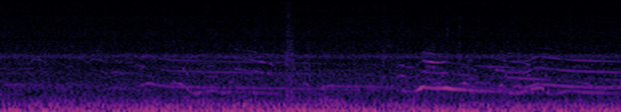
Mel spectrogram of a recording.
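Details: Many coyotes howl all around in long, wavering, sliding tones over the low crackle and rumble of a campfire.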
